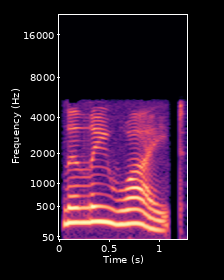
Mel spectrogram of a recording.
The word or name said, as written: lily-white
